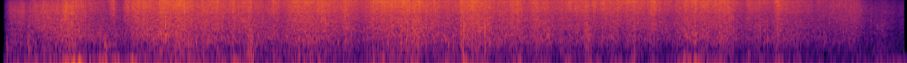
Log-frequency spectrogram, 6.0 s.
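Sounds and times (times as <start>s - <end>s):
plastic foil crinkling: 0.0s - 6.0s.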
